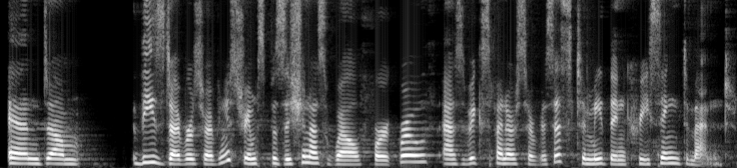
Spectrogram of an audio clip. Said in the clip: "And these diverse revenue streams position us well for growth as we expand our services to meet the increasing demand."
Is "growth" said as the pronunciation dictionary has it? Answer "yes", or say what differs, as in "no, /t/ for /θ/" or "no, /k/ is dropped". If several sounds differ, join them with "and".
yes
